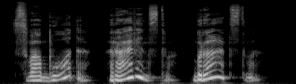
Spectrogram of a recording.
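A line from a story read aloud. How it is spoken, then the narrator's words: Urge to exclaim. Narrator (Russian): так и подмывало воскликнуть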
